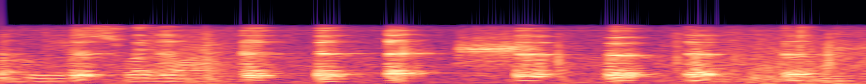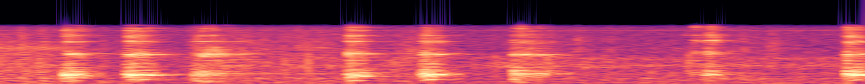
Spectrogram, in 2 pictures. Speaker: yeah uh hey yeah I'm back more burps starting now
